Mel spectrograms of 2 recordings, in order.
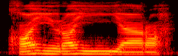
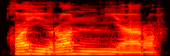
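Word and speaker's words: خَيْرًا يَرَهُ: Kalau orang yang nggak ngerti tajwid, pasti dibacanya khairon yaroh. Nah, karena kita harus belajar dan bisa, kalau orang yang paham, bacaannya N-nya dihilangkan, langsung ke ya.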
